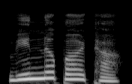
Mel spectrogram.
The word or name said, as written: ಭಿನ್ನಪಾಠ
